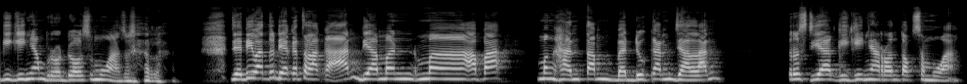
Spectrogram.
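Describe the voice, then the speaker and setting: Woman pastor, high-pitched, animated storyteller who drops in English phrases. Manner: animated, addresses the congregation often, mixes in English phrases. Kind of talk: sermon storytelling.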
